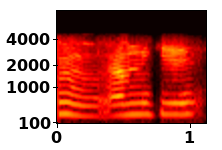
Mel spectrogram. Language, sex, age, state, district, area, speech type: Bengali, female, 18-30, West Bengal, Birbhum, urban, conversation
